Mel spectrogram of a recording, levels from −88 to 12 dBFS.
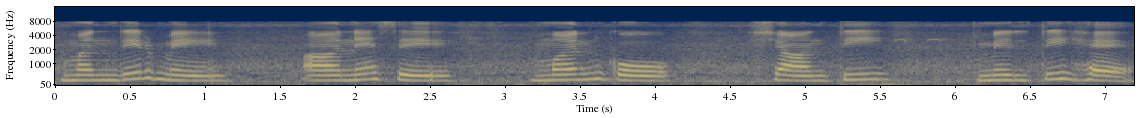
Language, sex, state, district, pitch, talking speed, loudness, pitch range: Hindi, female, Haryana, Jhajjar, 240 Hz, 75 wpm, -15 LUFS, 225-260 Hz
